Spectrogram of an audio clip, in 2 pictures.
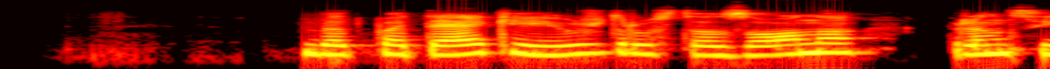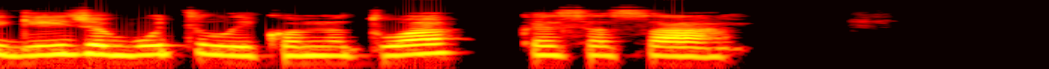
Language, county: Lithuanian, Šiauliai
